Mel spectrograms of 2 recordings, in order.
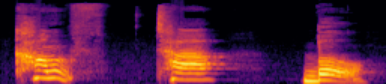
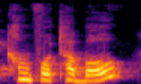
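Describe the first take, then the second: First: The middle syllable is dropped. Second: The middle syllable is pronounced. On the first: The speaker calls it right. "Three syllables" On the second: The speaker calls it wrong. "it sounds funny"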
